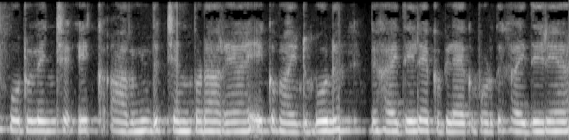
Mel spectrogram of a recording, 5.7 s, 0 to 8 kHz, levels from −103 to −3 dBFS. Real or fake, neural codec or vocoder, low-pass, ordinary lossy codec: fake; codec, 24 kHz, 0.9 kbps, WavTokenizer, medium speech release version 2; 7.2 kHz; none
